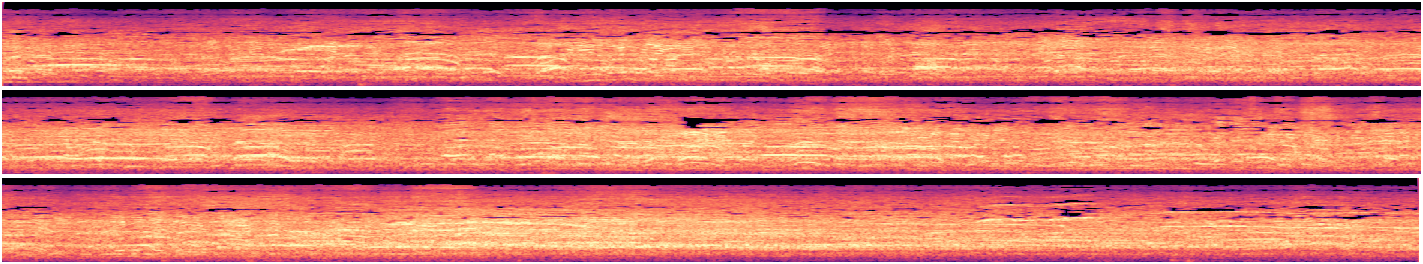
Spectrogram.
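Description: A large crowd chatters and cheers loudly all around, echoing in a big hall.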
